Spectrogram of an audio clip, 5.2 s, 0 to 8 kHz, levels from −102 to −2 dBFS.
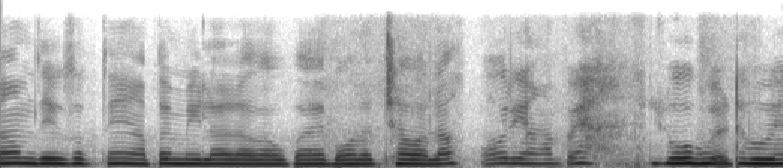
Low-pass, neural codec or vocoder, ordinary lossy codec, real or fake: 7.2 kHz; none; none; real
